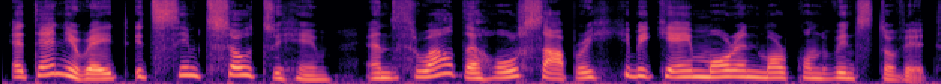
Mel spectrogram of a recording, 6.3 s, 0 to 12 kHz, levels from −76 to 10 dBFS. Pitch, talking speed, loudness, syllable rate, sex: 200 Hz, 200 wpm, -17 LUFS, 5.1 syllables/s, female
